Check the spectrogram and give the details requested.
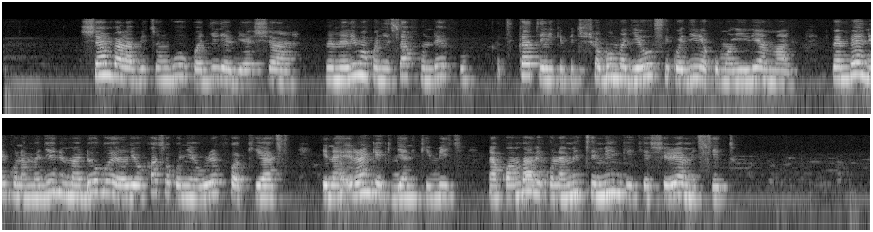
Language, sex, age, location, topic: Swahili, female, 18-24, Dar es Salaam, agriculture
